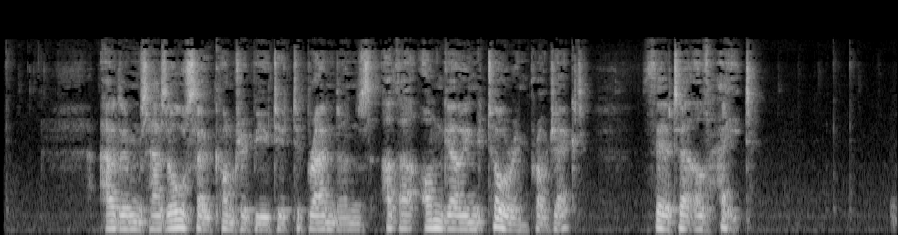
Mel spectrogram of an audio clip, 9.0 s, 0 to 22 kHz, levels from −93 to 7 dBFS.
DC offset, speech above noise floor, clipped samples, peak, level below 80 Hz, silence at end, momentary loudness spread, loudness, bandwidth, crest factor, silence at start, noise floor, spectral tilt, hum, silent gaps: under 0.1%; 40 dB; under 0.1%; 0 dBFS; -52 dBFS; 0 s; 10 LU; -18 LUFS; 11.5 kHz; 18 dB; 0.85 s; -58 dBFS; -4 dB/octave; none; none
